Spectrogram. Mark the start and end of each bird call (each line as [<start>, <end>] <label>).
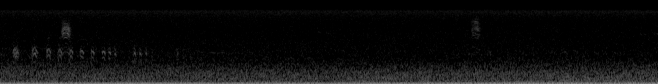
[0.00, 1.59] Erckel's Francolin (Pternistis erckelii)
[0.59, 0.69] Hawaii Amakihi (Chlorodrepanis virens)
[4.69, 4.79] Hawaii Amakihi (Chlorodrepanis virens)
